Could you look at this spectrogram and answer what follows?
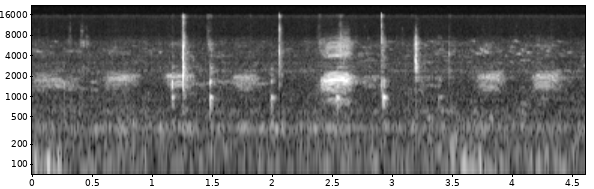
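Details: Repeated rough caws from crows fighting for food, roughly one per second, one louder and longer in the middle, with sharp ticking clicks scattered throughout.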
